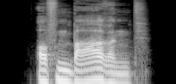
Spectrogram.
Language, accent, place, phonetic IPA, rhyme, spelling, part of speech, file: German, Germany, Berlin, [ɔfn̩ˈbaːʁənt], -aːʁənt, offenbarend, verb, De-offenbarend.ogg
- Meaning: present participle of offenbaren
